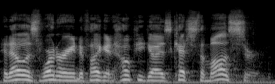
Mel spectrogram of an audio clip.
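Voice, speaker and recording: A man co-hosting a comedic fan fiction reading, profane, sarcastic and excitable, with laughter often in his delivery. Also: sits high, fast, faint music behind. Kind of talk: comedic read-aloud with riffing.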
